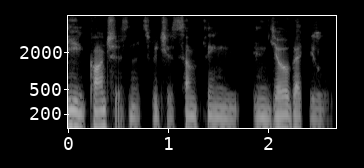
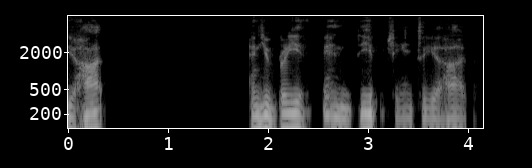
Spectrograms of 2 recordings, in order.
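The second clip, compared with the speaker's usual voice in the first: guided meditation. Shown as a demonstration. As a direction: guide the listener gently into the heart. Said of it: "like a little meditation to finish with".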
